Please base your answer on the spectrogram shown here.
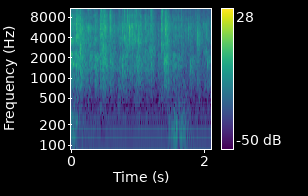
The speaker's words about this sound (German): Herzlich willkommen. Ich möchte, ja, auch einen Applaus.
